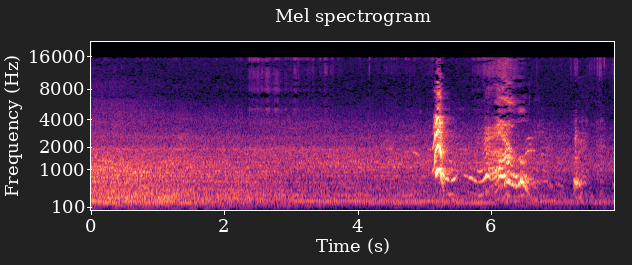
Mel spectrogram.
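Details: Dogs at play: after several seconds of steady room hum, one sharp bark breaks out, then a run of higher whining, yelping sounds, and a softer short yip near the end.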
